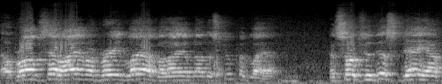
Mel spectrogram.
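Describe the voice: The clip features plain reading aloud.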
